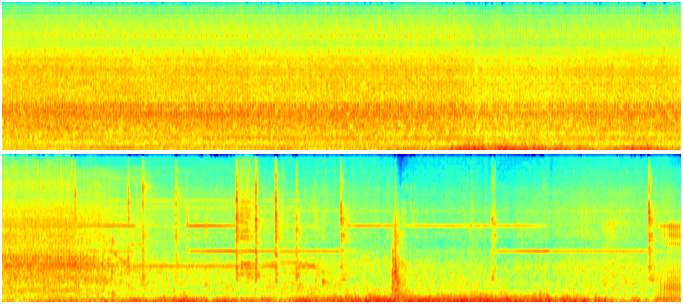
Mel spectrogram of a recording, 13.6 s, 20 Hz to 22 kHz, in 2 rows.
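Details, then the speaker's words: 2014-2016 Hyundai Elantra (non-turbo) after starter replacement and battery reconnection: brief crank, engine catches quickly and settles into a steady, even idle with no knocks or misses; normal start and idle. "there you have it start it right up"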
